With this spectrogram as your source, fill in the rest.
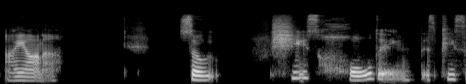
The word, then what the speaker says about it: Iana: i a n a pretty much like the word Diana but without the D except they were pronouncing it different they're pronouncing it um Ayanna okay I think that's right Ayanna so she's holding this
